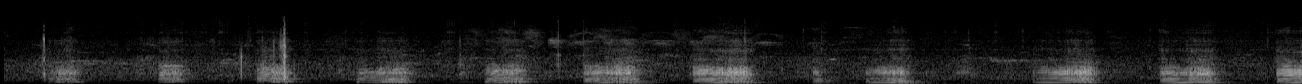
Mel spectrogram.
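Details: Six-month-old female Labrador Retriever snoring through a nap after lunch: steady rough, buzzy snores with each breath, about once a second, uneven in strength and spacing, in a quiet room.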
